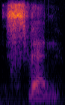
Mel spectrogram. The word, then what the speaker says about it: Sven: the s that go together right there like sven well it's actually spelt s-v-e-n wait what is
